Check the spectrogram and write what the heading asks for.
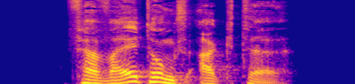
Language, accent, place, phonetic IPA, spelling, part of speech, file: German, Germany, Berlin, [fɛɐ̯ˈvaltʊŋsˌʔaktə], Verwaltungsakte, noun, De-Verwaltungsakte.ogg
- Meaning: nominative/accusative/genitive plural of Verwaltungsakt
